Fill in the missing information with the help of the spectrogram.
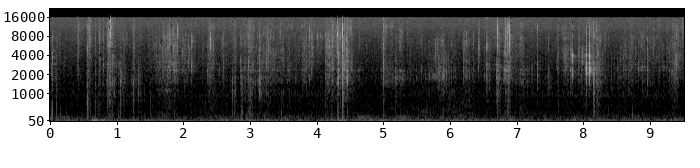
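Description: A small, thin, flexible clear plastic packaging pouch with a textured surface is held up and crinkled and scratched with fingertips and nails. Quiet, irregular crinkling and bright scratchy ticks run throughout over a low steady hum, with a few sharper crackles standing out near 4.4 and 8.1 seconds.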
